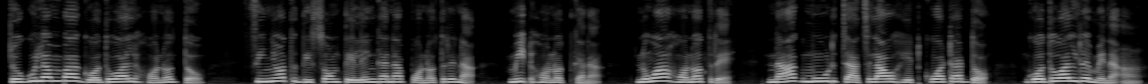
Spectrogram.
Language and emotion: Santali, neutral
